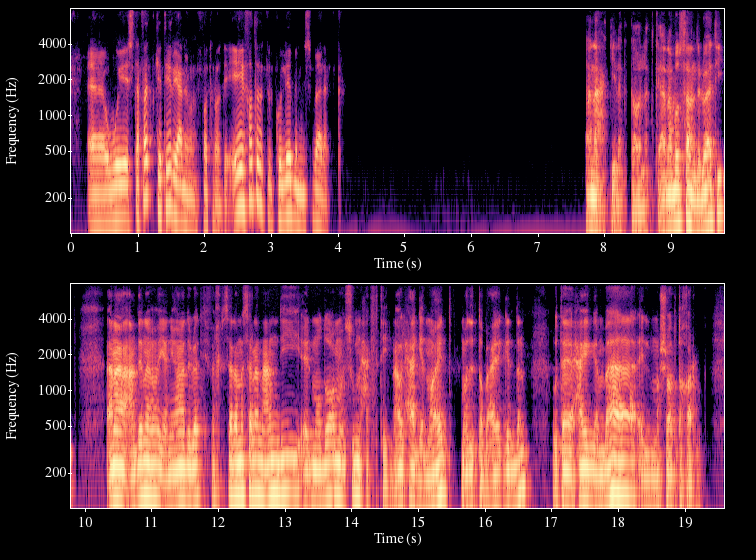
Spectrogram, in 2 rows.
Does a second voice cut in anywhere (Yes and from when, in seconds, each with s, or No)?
No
